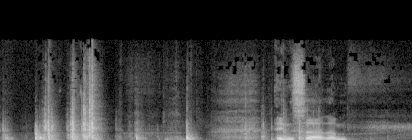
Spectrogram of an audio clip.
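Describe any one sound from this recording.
A battery clicks into a power tool.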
